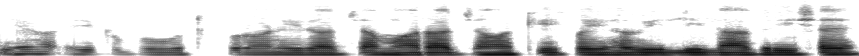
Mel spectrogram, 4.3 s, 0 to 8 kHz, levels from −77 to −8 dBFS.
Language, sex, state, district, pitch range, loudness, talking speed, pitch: Marwari, male, Rajasthan, Churu, 95-105 Hz, -16 LUFS, 155 wpm, 100 Hz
